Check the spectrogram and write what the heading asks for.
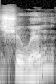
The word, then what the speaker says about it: shoo-in: And notice I said shoo-in. It looks like the word shoe here, but it's spelled differently, which might be a bit confusing.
